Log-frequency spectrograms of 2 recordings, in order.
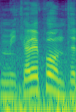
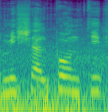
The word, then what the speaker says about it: Michele Ponte: My travel vlogging channel instead is Michele Ponte, that many people pronounce Michel Ponti, and I thought I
